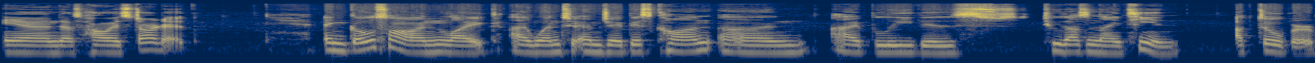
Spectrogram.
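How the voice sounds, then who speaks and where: A woman speaks very slowly in a fairly low voice, her intonation fairly even and her loudness very even, with a dry, close sound and no echo. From Taiwan, Taipei. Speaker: cannabis lawyer. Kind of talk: interview.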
